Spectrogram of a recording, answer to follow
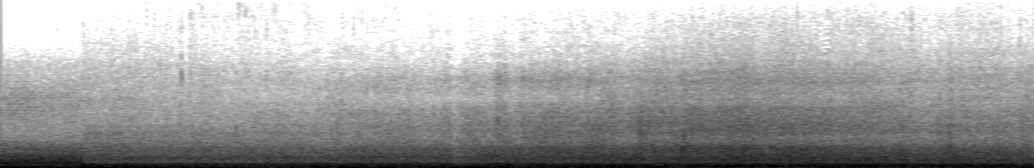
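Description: Waves breaking and washing up a sandy shore, with wind buffeting the microphone. A low steady hum is heard only in the first second and cuts off abruptly.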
